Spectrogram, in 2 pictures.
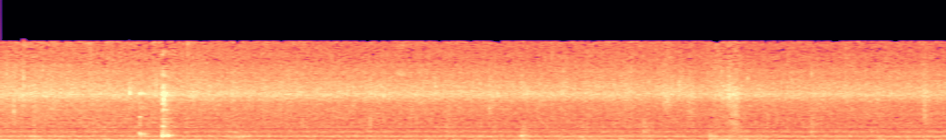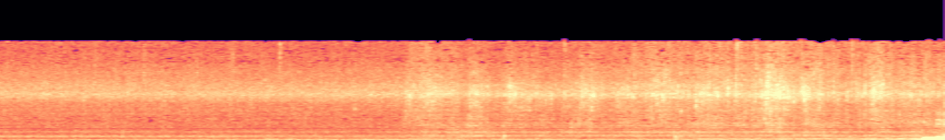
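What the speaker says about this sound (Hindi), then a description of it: "इन्हें हल्का गोल्डन होने तक हम फ्राई करेंगे।" Green chili paste frying in a pan for white chicken karahi gives a steady, close sizzle and hiss that runs unbroken, with faint stirring scrapes and no speech.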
